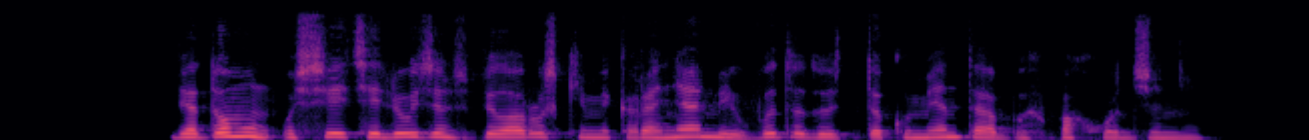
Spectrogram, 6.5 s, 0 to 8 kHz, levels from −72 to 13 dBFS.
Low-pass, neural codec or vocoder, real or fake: 7.2 kHz; codec, 16 kHz, 0.8 kbps, ZipCodec; fake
